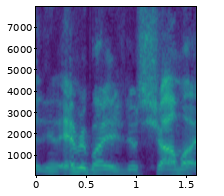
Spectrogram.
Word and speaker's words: Chama: Everybody just Shama.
